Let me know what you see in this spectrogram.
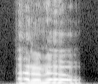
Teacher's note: And the vowel sound in don't might weaken too. It becomes really compressed.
